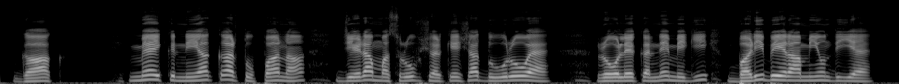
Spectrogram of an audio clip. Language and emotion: Dogri, fearful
